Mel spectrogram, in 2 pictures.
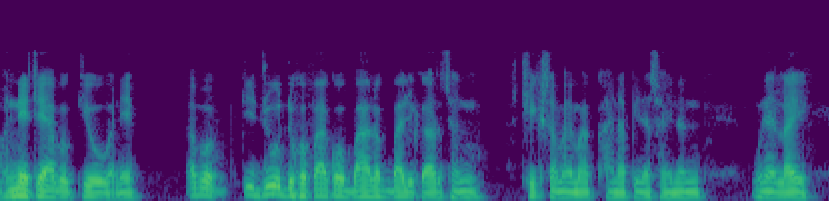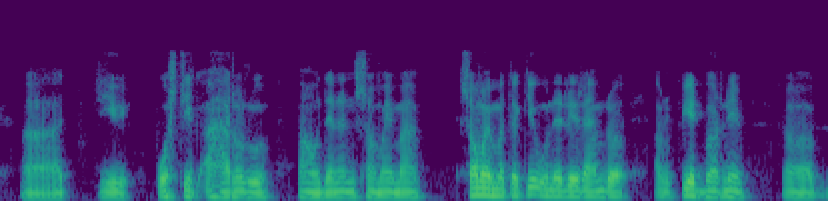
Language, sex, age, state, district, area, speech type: Nepali, male, 60+, West Bengal, Darjeeling, rural, spontaneous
